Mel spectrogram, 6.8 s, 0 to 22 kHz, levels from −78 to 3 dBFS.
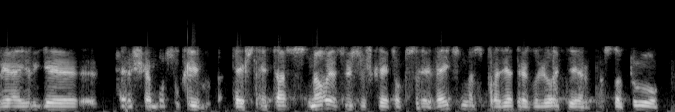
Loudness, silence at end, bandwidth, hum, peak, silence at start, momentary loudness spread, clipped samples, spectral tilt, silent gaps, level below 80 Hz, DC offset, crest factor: -19 LUFS; 0.2 s; 4.1 kHz; none; -4 dBFS; 0 s; 7 LU; under 0.1%; -7 dB/octave; none; -60 dBFS; under 0.1%; 16 dB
